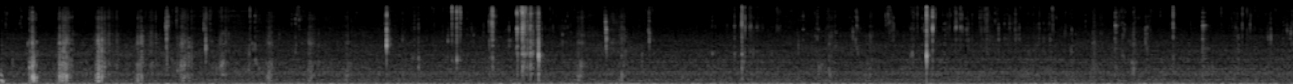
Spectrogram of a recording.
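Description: Close-up biting and chewing of crispy deep-fried chicken: a quick run of crunches in the first two seconds, another cluster about eight seconds in, then softer chewing.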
